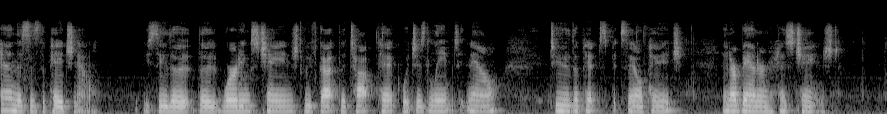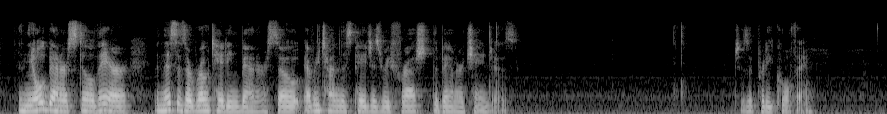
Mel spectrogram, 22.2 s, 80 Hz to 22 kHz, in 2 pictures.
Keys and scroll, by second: 8.6 scroll down 1.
